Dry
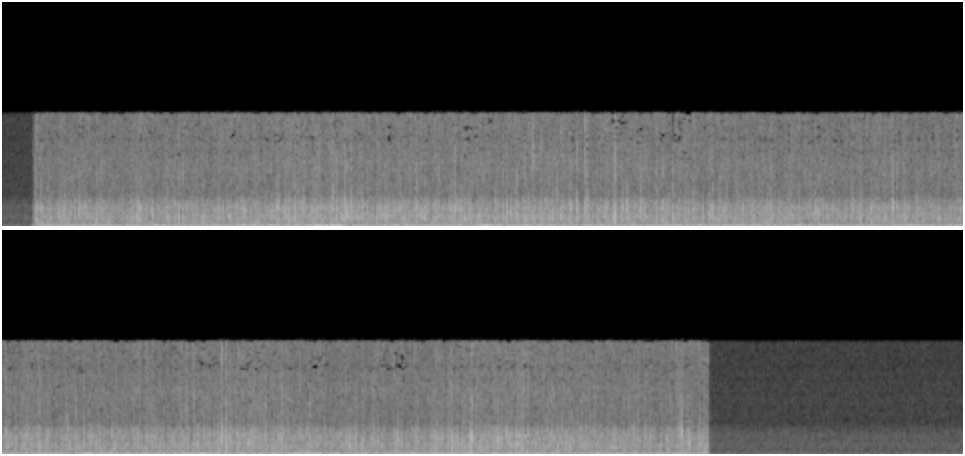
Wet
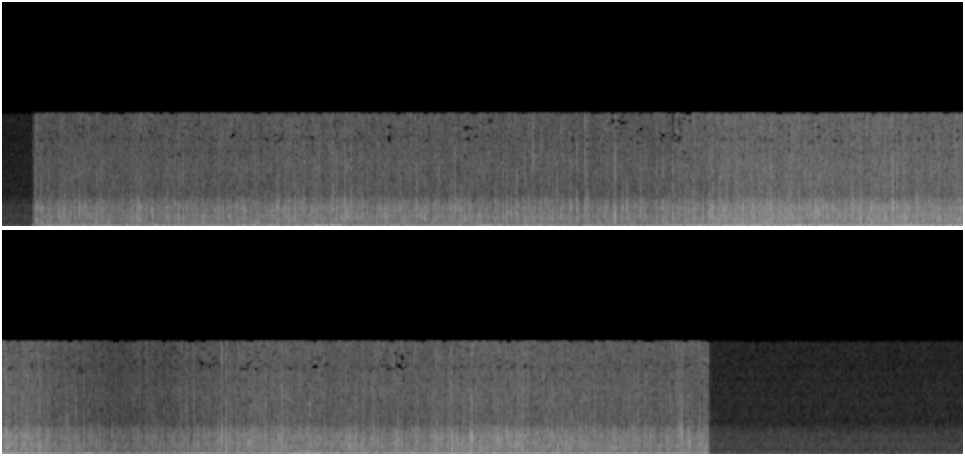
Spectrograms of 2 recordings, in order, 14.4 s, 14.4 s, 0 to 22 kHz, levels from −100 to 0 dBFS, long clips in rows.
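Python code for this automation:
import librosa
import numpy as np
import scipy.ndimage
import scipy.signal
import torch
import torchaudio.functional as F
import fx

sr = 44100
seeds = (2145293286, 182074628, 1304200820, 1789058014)

y = fx.gain(x, sr, db=fx.line((4.88, -14.0), (5.51, -7.5), (7.26, -7.5), (8.08, -19.0), (9.26, -11.0)))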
